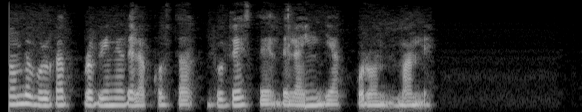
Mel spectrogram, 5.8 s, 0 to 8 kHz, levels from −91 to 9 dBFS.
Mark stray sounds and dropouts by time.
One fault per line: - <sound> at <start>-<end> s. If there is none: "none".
none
